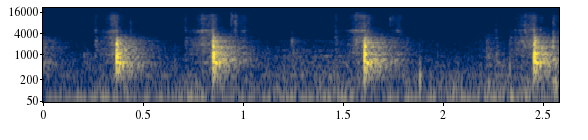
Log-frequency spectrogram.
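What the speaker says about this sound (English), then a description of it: "you're cutting the carrots nice and small" Knife chopping carrots into small pieces for borscht, four sharp, evenly spaced thuds on a cutting board, close and clear with quiet gaps between strokes.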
